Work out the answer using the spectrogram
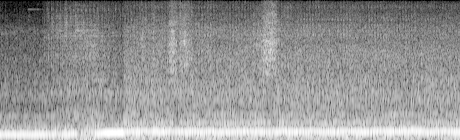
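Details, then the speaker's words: Leaf loader blower on a Walker mower after reassembly: motor spins up then settles into smooth, steady hum without scraping or rattles; working properly. "I can hear it already that it's working you can hear the humming noise"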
